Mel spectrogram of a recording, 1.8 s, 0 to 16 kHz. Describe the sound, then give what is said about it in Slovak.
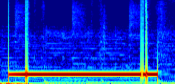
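A telephone ringback tone sounds while the radio station Európa 2 places a call to a listener: one steady, unbroken beep lasting about a second and a half, bracketed by small clicks, over faint background music. “Hlasovali ste za aktivity, ktoré máme robiť a my v tomto momente ideme volať jednému z vás, ktorý nám vybral aktivitu Limbo tanec.”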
